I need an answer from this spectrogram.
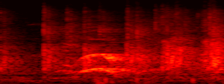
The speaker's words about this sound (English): People just clapping for the movie.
